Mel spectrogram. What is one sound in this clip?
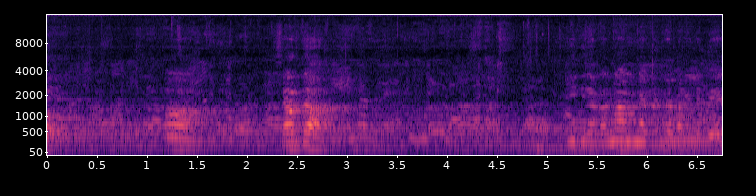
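A woman speaks with animation into a microphone, heard over loudspeakers.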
